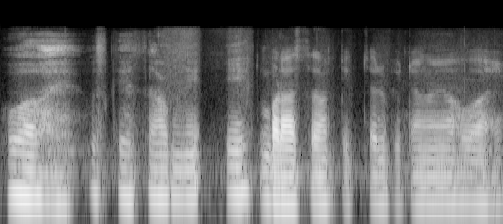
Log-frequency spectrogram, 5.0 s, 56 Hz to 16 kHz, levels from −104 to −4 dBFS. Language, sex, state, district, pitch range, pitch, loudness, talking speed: Hindi, male, Bihar, Madhepura, 95-110 Hz, 100 Hz, -22 LUFS, 130 wpm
